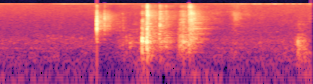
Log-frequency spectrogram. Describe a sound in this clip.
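A thin metal panel clatters and rattles as it is lifted.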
